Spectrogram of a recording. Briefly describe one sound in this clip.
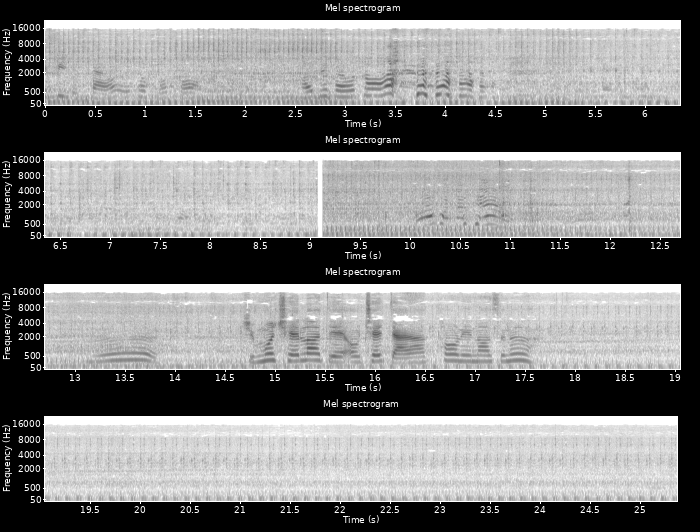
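A motorcycle engine runs as the motorcycle is ridden.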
